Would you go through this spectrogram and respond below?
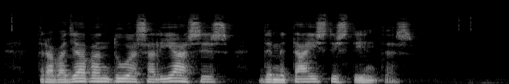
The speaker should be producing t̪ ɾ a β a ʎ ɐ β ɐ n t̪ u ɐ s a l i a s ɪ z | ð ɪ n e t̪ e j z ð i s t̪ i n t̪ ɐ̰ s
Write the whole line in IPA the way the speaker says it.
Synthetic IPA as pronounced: t̪ ɾ a β a ʎ a β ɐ n d̪ u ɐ s a l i a s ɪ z | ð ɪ m e t̪ a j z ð i s t̪ i n t̪ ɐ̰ s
